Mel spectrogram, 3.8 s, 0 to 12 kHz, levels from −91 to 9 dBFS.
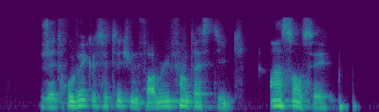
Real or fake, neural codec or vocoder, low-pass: fake; codec, 16 kHz, 2 kbps, X-Codec, HuBERT features, trained on general audio; 7.2 kHz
